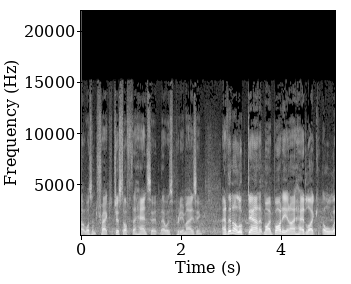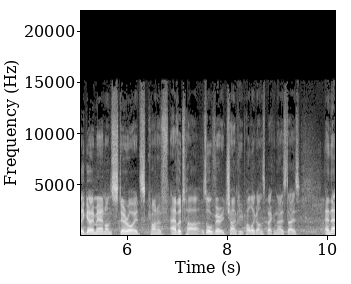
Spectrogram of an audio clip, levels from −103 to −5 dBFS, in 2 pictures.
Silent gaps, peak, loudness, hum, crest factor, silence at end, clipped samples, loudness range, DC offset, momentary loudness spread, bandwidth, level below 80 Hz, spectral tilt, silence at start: none; -2 dBFS; -16 LUFS; none; 14 dB; 0 s; under 0.1%; 5 LU; under 0.1%; 9 LU; 15.5 kHz; -40 dBFS; -4.5 dB/octave; 0 s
